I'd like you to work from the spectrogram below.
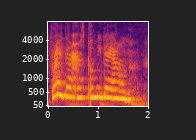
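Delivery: pained and pleading, pinned to the wall. Acted. Pride pinned against the wall, begging Ray in pain. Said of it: "I said on pain".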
